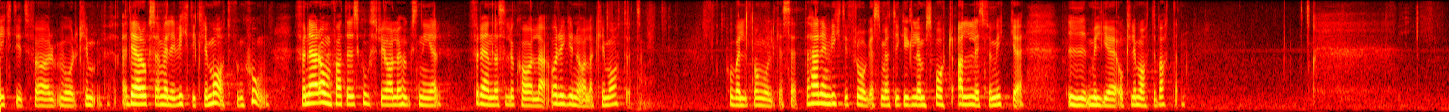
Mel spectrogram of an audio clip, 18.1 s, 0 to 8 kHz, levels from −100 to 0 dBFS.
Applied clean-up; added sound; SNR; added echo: none; none; none; none.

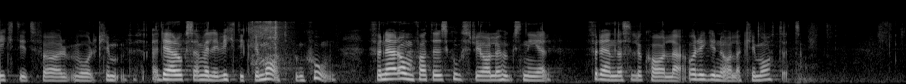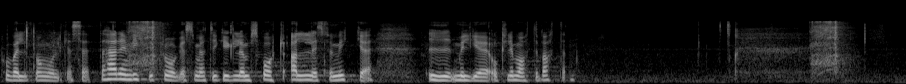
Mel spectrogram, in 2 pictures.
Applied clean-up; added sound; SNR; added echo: none; Engine / Drill; 12 dB; none.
